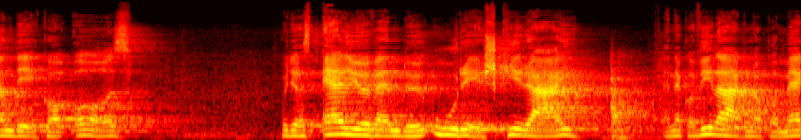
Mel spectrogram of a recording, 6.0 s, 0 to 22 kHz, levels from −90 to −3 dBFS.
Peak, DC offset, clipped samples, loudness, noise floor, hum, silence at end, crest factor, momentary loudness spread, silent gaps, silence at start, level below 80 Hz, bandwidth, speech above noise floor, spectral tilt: -8 dBFS; under 0.1%; under 0.1%; -28 LUFS; -57 dBFS; none; 0 s; 22 dB; 13 LU; none; 0 s; -68 dBFS; 20 kHz; 29 dB; -4 dB/octave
